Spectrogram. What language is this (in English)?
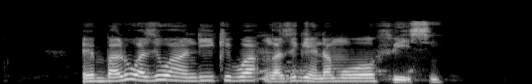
Ganda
